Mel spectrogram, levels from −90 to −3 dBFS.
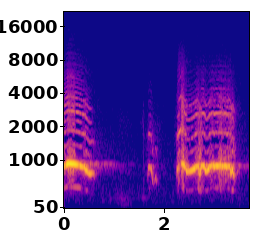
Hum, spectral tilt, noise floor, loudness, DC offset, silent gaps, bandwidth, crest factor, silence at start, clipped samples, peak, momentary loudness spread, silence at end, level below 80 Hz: none; 1 dB/octave; -69 dBFS; -19 LUFS; under 0.1%; none; 6.4 kHz; 14 dB; 0 s; under 0.1%; -6 dBFS; 26 LU; 0.3 s; under -90 dBFS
